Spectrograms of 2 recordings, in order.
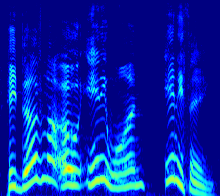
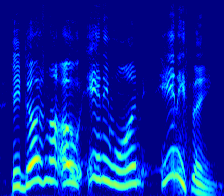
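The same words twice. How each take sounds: First: Slow and weighty, stress on owe; solemn preaching emphasis; emphatic doctrine. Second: Slow, high and weighty, every word leaned on; solemn preaching emphasis; emphatic doctrine. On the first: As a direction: lean hard on owe, falling. Repeats the key line. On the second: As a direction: hammer home that God owes nothing. Preacher stresses key doctrine. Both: Acted.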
